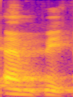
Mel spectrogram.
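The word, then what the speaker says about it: MP: तो देखिए एमपी जो है ये भले कंसोनेंट है लेकिन इसका उच्चारण कीजिए हिंदी में एम पी।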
